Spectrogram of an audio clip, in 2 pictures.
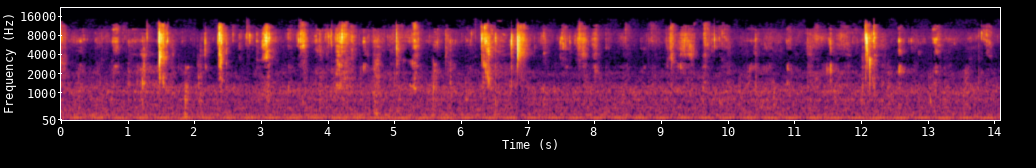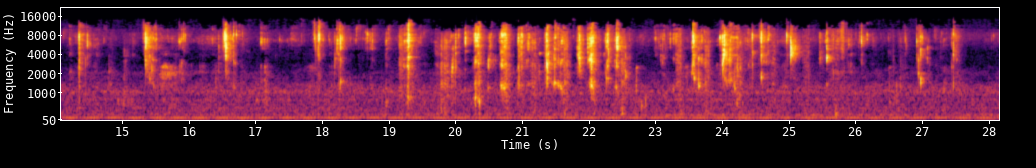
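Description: Close-up eating sounds of crispy fried chicken and fries: steady chewing broken by sharp crunches, which come thicker in the second half. A constant low hum runs underneath.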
